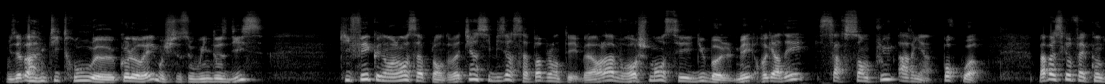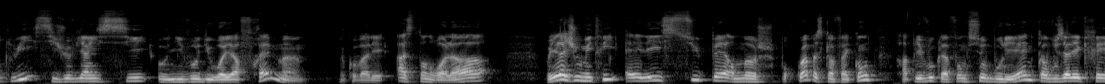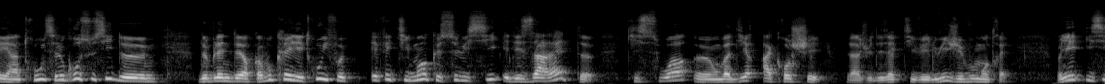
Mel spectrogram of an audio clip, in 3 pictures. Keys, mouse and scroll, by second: 3.8-6.8 middle drag, 9.0 shift+middle click, 9.8-10.4 scroll up 5, 10.4-12.2 middle drag, 12.2-14.2 scroll up 1, 14.2-17.3 drag, 17.8-18.9 middle drag, 18.9 scroll up 1, 19.0-19.5 scroll down 4, 19.5-22.6 middle drag, 32.0 click, 32.7-33.1 middle drag.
